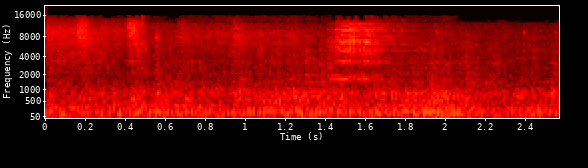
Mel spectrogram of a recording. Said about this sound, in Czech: Počkali, až kolem nich přerachotil osobní vlak.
